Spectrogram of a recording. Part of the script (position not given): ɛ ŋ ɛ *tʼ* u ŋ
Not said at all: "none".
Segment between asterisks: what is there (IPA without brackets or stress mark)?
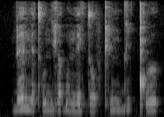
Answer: tʼ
